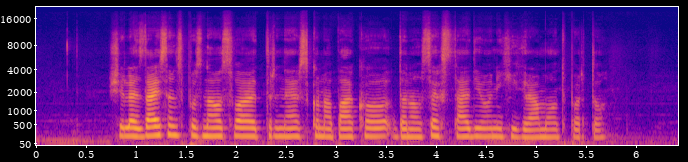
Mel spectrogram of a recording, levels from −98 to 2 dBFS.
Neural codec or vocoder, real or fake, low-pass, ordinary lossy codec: codec, 44.1 kHz, 7.8 kbps, Pupu-Codec; fake; 19.8 kHz; none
